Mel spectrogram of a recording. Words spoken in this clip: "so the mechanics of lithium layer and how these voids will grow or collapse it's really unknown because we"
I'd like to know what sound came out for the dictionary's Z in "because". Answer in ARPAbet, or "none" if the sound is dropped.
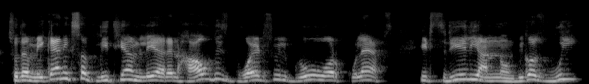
Z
